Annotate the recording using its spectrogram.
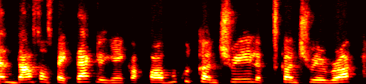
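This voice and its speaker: The sound is dry and close with no echo as a woman with a Quebec accent speaks at a moderate pace, her fairly high pitch showing ordinary variation. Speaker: country singer. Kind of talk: interview. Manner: halting.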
